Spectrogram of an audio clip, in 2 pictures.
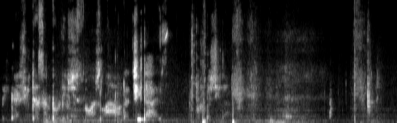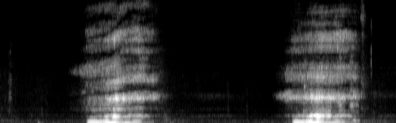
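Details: Two loud, rattling, fluttering snores about three seconds apart, after soft whispering and rustling; a person snoring.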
